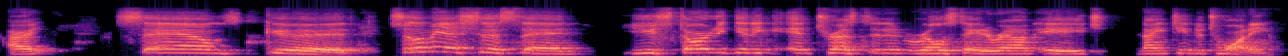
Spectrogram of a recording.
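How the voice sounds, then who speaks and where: A man's voice: high voice, moderate pace, vocal fry, fairly bright tone, poor audio. A man in his fifties hosting a casual interview, affable, repeating facts back to his guest. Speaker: interview host.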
